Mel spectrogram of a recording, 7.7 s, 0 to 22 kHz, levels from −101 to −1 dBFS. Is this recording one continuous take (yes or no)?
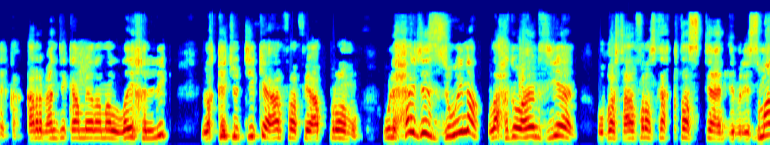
yes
